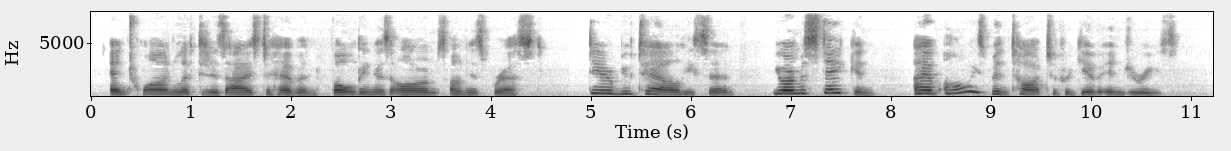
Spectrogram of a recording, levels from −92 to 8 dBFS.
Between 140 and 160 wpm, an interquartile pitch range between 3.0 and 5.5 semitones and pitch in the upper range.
Yes: average, 150 wpm; average, 4.4 semitones; high, 210 Hz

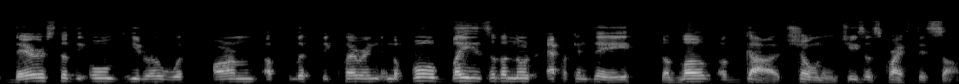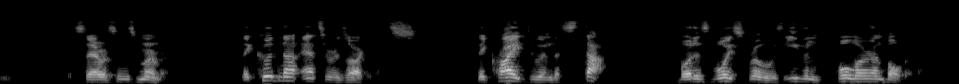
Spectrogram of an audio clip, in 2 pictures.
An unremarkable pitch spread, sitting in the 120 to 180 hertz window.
Yes: average, 3.6 semitones; low, 135 Hz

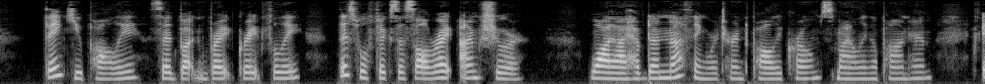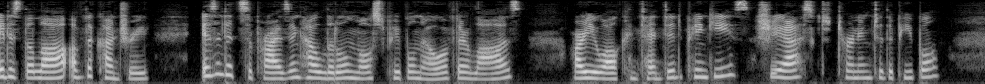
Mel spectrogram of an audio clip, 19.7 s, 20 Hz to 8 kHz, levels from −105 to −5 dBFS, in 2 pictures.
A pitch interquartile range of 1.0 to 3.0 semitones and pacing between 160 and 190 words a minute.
Yes: narrow, 2.5 semitones; average, 165 wpm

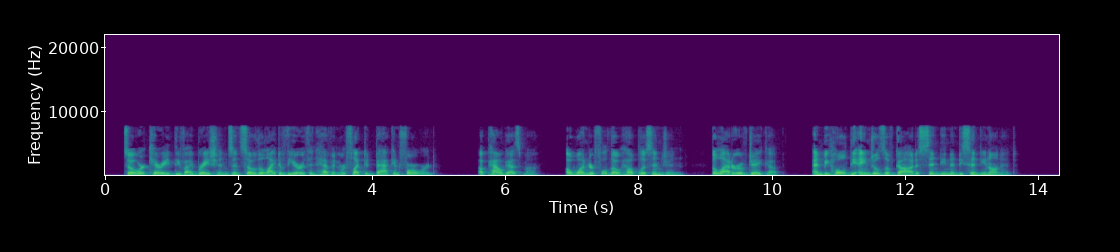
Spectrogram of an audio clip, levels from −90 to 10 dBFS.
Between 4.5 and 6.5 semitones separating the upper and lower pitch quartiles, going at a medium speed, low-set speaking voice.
Yes: average, 5.0 semitones; average, 160 wpm; low, 110 Hz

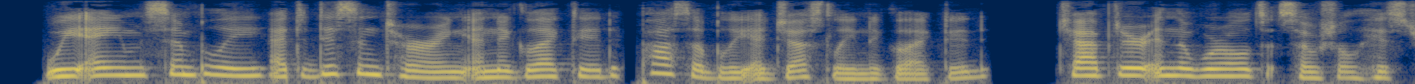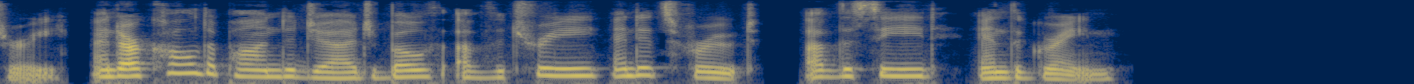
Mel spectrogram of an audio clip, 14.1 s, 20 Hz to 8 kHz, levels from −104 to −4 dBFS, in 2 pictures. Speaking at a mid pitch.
No: high, 200 Hz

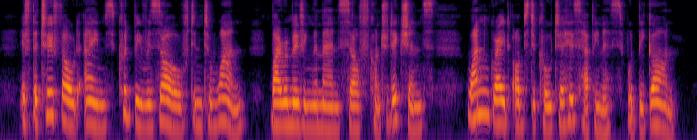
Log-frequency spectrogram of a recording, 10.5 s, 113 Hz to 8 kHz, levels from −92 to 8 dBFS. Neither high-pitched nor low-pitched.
Yes: medium, 175 Hz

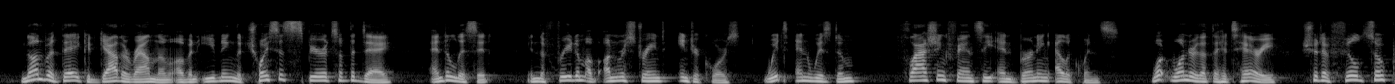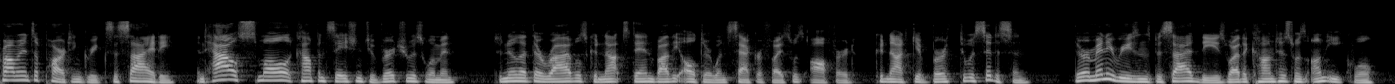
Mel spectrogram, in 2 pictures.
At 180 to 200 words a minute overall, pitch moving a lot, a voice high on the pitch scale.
No: average, 190 wpm; wide, 6.7 semitones; low, 135 Hz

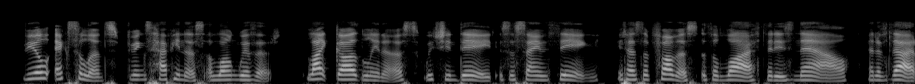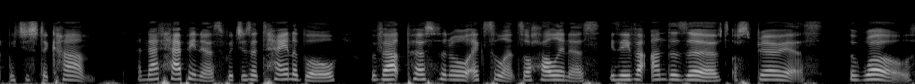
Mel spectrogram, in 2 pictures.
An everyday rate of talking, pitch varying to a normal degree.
No: average, 165 wpm; narrow, 2.2 semitones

